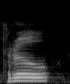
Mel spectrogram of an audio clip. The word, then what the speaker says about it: through: دائما حرف الجي والاتش إذا أتى في وسط الكلمة يعني لم ينتهي بها يكتب ولا ينطق، هذا في الغالب. أما لو أتى في نهاية الكلمة في الغالب دائما ينطق بحرف الفاء، مثل كلمة enough أو كلمة calf. لكن في حالات شاذة مثل كلمة although أو كلمة through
